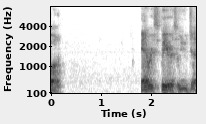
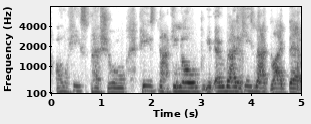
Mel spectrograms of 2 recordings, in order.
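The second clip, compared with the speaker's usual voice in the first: high, slow, patronizing mockery; mocking coworkers who brush off his complaint; condescending coworkers; 7 semitones higher, slower than usual. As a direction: talk down like he's a child. Coworkers talking down to him.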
